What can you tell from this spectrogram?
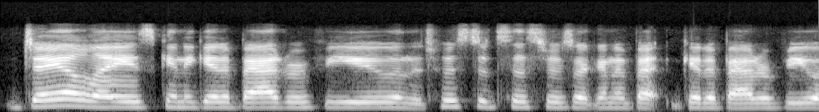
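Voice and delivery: ordinary talk, nothing marked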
